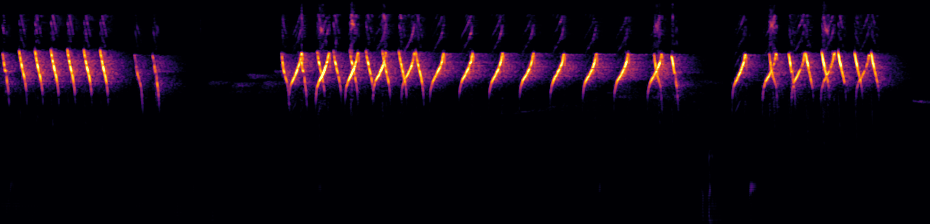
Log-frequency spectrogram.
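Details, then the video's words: Lively 'tembakan' burst song from a bar-winged prinia, meant for tutoring: three series of sharp, quickly repeated downslurred notes, about three per second, separated by short pauses with a faint thin whistle. "burung ciblek gacor versi tembakan perenjak putih"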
